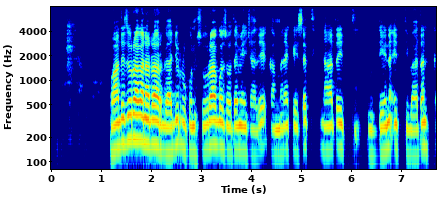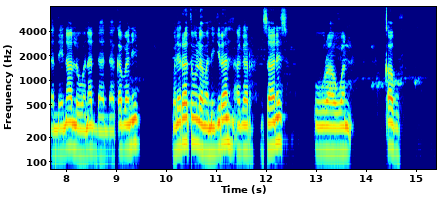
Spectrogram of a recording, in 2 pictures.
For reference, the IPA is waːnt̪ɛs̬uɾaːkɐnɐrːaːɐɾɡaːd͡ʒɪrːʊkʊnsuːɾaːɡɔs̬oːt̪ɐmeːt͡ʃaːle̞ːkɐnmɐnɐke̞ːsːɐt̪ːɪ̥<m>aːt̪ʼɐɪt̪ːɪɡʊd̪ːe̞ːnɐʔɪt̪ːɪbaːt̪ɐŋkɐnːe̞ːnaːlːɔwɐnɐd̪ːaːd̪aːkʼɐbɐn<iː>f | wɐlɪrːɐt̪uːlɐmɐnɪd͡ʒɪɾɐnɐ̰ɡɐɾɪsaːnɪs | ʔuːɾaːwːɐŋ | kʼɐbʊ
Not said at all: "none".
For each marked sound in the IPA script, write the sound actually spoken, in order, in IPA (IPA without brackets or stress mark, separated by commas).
ɲ, iː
